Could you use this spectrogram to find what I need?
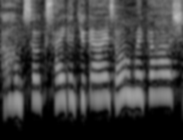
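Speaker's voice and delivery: high, excited gushing, imitating someone; happy, bouncy. Excited sister-in-law greeting the couple early morning, gushing. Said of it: "all happy and bouncy".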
